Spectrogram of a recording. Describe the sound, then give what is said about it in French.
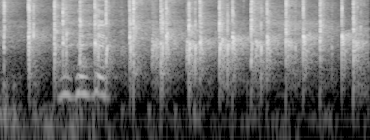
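A few people clap their hands in quick, slightly uneven bursts for about three seconds, with a brief vocal sound, like a laugh, near the start, applauding the end of a live broadcast. “Bah, on, peut, applaudir, non ouais.”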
